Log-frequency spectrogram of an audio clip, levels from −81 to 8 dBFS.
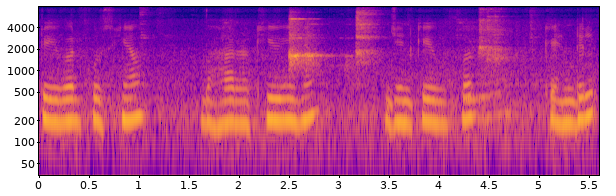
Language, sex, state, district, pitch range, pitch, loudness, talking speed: Hindi, female, Madhya Pradesh, Umaria, 195-215 Hz, 205 Hz, -17 LUFS, 105 wpm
